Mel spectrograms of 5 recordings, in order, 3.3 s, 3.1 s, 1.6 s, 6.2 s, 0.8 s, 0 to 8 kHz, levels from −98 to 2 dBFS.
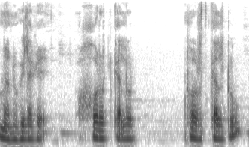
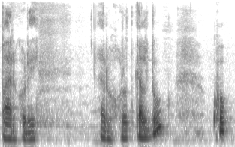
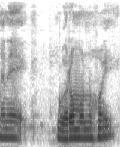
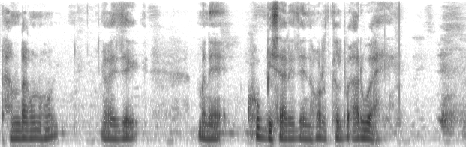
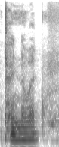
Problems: none marked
